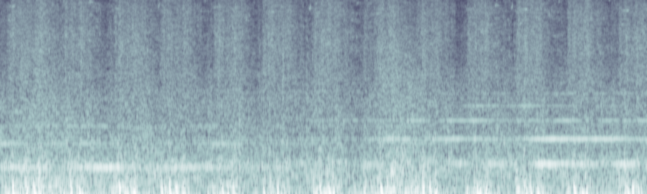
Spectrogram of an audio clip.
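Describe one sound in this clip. Hooves gallop steadily over soft ground.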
